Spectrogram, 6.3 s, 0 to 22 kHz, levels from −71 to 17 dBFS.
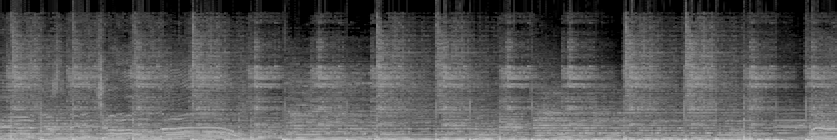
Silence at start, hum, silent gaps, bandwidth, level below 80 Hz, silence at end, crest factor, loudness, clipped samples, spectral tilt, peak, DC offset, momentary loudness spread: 0 s; none; none; over 20 kHz; -18 dBFS; 0 s; 8 dB; -8 LUFS; 1%; -4 dB/octave; 0 dBFS; under 0.1%; 2 LU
